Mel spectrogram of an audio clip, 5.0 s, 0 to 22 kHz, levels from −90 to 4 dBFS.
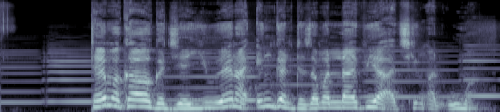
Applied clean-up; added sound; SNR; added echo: none; Bowed string instrument; 17 dB; none.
